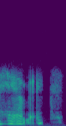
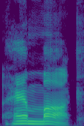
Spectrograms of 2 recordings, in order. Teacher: hammock tends to have a stress on the first syllable where hamach tends to have a stress on the second syllable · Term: difference in stress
